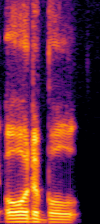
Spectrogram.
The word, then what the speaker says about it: audible: By the way, Audible is three syllables. Just. Audible. I couldn't resist it.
